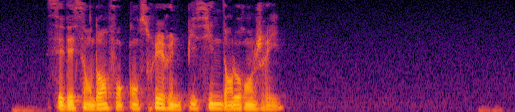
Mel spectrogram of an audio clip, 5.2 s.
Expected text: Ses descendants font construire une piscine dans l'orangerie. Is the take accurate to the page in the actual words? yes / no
yes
